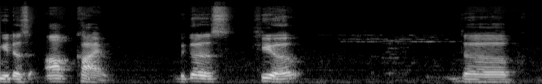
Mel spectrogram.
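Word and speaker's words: arXiv: the middle that is x is pronounced as kai or its greek letter kai not x in the english alphabet so that's why it is known as archive next is a bioarchive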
